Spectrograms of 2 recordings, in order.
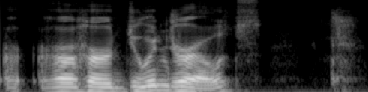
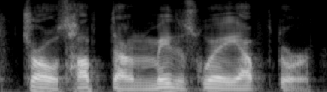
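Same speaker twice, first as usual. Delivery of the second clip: usual speaking voice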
